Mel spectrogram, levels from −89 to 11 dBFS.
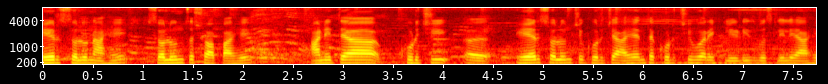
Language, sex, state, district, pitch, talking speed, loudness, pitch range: Marathi, male, Maharashtra, Mumbai Suburban, 155 Hz, 160 wpm, -19 LUFS, 145-165 Hz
